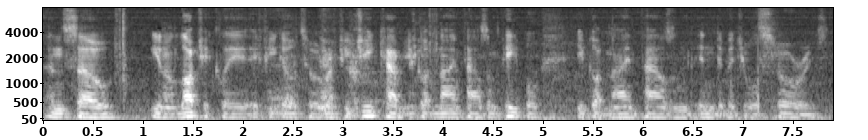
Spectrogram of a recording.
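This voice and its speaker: A man's voice: deep voice, steady tone, moderate pace, hardly any pauses, background noise. A man from the UK, a film's writer-director, earnestly thinking aloud at a post-screening Q&A in a screening room without a working mic. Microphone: no working mic, speaking up. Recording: distant room sound.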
